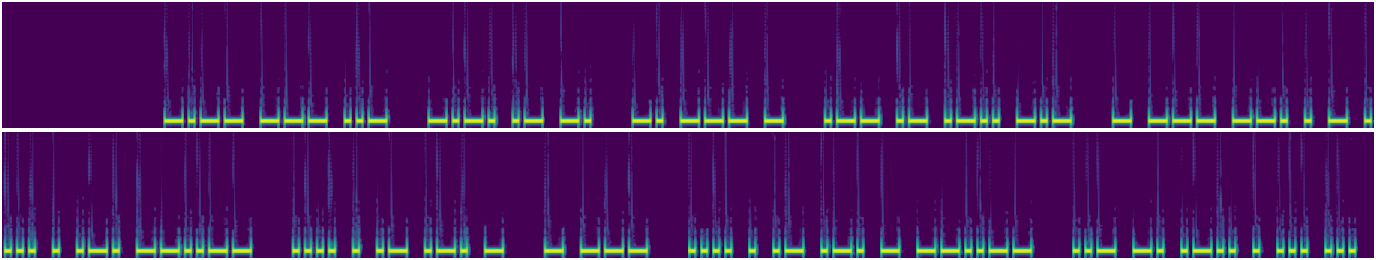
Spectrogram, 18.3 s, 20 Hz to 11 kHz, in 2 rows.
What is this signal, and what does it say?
Morse code, heard as a keyed tone, about 30 wpm, 700 Hz. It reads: YOU CAN NOT WALK TOGETHER, HEART TO HEART, UNLESS
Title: Sentences from Top 1500 Words 30wpm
